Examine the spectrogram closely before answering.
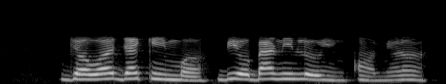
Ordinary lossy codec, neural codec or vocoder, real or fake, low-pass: none; none; real; 3.6 kHz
